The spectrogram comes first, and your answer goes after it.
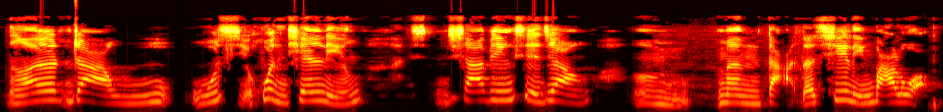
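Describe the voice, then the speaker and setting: A woman reading a children's story aloud in a halting way, with fillers and restarts. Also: a little high, pushed and bright, low-quality recording.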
